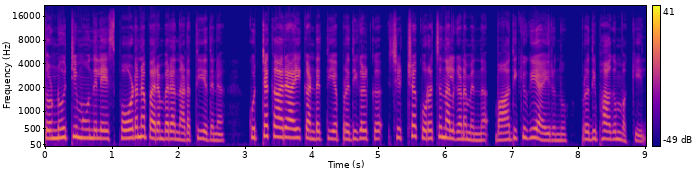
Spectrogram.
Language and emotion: Malayalam, neutral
